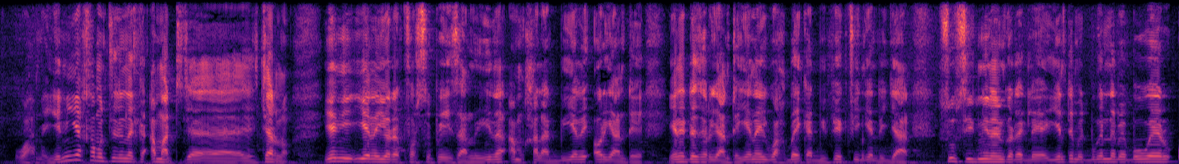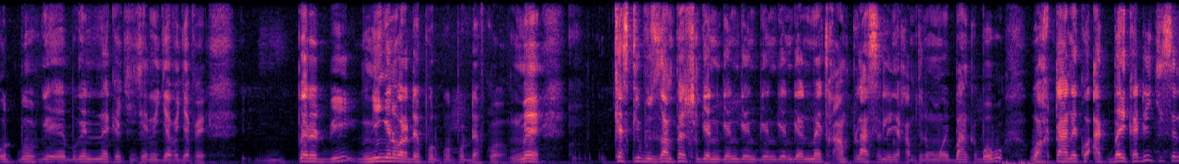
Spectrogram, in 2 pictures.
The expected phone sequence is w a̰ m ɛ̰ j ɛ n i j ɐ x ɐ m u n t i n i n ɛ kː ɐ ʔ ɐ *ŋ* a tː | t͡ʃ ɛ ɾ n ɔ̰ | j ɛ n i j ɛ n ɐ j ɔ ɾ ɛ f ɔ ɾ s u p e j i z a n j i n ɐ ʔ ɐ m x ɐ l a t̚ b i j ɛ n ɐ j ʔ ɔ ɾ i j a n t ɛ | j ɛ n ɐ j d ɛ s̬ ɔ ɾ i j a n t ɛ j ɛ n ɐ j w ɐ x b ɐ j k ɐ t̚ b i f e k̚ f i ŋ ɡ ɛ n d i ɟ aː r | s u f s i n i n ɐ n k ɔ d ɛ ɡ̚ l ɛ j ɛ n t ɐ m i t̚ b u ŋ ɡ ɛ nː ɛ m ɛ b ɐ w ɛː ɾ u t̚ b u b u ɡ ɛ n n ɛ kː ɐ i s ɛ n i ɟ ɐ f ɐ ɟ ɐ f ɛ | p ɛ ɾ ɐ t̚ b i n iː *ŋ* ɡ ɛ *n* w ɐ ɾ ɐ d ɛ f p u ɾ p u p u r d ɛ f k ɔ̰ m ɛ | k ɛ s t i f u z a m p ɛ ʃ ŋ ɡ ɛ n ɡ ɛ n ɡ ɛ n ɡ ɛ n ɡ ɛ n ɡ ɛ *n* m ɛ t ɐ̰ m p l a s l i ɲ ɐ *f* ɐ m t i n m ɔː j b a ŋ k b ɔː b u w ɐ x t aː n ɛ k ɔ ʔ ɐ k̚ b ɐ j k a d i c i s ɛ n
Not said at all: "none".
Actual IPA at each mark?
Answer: m, ŋ, n, n, x

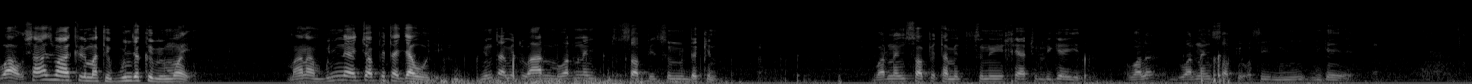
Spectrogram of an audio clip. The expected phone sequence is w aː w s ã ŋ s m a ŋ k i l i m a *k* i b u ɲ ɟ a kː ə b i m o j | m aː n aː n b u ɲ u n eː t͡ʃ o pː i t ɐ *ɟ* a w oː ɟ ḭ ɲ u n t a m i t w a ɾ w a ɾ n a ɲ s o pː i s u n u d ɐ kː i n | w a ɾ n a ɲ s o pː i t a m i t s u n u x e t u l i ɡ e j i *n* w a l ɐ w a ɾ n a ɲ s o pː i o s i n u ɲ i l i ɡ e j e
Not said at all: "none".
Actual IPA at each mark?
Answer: t, ɟ, n

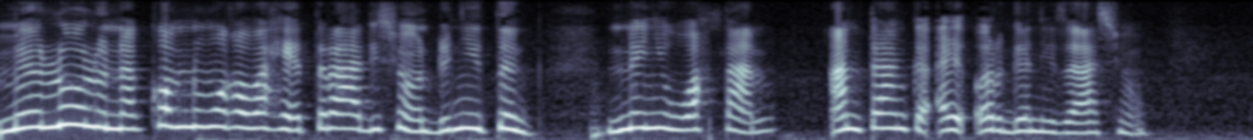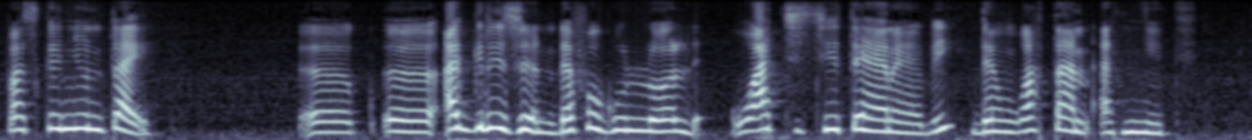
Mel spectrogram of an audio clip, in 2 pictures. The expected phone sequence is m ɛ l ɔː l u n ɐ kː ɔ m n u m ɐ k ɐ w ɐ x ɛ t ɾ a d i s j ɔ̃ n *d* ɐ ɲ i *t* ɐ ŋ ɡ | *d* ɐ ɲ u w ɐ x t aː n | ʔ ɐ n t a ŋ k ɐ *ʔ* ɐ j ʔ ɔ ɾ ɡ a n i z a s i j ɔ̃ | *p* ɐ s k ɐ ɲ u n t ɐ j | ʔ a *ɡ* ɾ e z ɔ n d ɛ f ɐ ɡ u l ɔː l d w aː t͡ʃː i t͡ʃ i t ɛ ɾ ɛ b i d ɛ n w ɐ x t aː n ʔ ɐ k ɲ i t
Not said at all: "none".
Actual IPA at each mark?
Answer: d, t, n, ʔ, p, ɡ

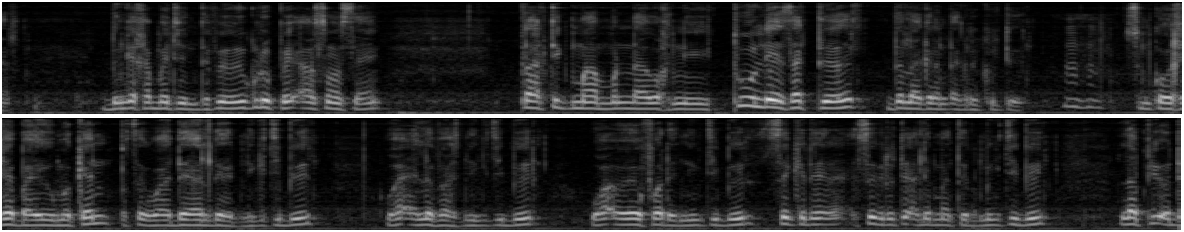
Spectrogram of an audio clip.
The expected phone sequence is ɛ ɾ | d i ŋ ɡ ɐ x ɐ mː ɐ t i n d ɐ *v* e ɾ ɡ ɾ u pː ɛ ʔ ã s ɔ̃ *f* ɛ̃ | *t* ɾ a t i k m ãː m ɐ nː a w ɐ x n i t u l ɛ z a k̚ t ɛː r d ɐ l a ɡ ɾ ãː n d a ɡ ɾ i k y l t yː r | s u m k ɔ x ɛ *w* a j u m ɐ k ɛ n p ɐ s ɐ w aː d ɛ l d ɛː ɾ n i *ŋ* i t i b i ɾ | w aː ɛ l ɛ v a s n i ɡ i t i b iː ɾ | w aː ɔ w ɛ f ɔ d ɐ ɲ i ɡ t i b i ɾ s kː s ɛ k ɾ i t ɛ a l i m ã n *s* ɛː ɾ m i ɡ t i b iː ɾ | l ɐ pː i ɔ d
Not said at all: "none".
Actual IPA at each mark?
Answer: f, s, p, b, ɡ, t

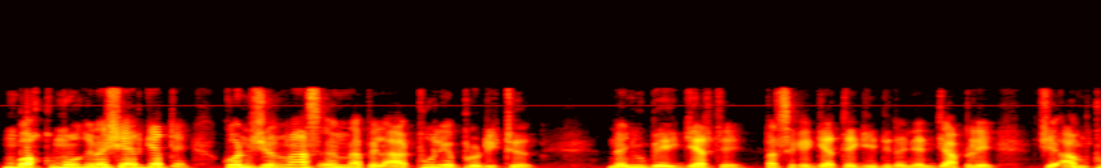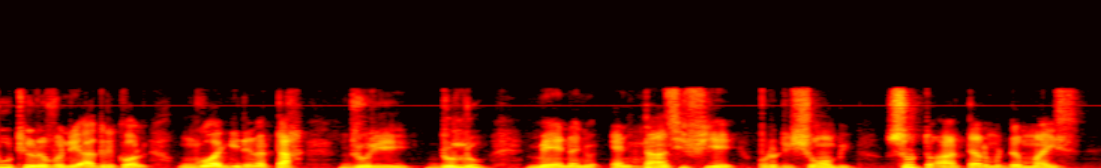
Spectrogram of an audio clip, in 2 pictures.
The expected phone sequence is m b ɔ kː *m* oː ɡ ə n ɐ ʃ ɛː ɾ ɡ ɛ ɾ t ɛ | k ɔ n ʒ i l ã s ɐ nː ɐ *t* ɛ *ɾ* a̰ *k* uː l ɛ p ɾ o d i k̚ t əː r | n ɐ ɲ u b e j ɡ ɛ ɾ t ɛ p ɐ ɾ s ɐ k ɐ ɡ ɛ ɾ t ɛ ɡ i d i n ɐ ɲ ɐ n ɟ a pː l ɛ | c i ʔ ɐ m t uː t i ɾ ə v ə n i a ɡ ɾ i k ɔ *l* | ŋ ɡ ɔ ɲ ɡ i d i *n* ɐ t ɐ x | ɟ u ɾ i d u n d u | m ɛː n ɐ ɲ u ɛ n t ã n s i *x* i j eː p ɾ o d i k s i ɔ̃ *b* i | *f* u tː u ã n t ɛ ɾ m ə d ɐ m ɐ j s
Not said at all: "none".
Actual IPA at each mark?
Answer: m, p, l, t, l, n, f, b, s

